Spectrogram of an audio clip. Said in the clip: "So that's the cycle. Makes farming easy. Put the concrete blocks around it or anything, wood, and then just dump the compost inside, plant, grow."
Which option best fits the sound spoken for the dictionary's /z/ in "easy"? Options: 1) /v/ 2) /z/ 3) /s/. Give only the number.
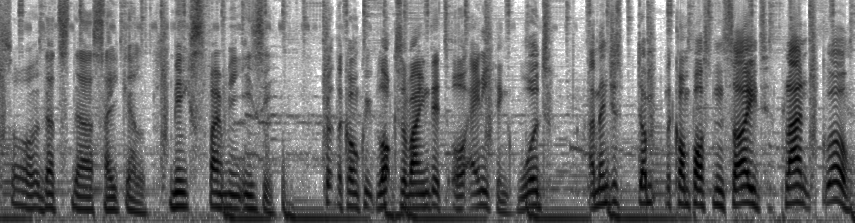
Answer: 2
